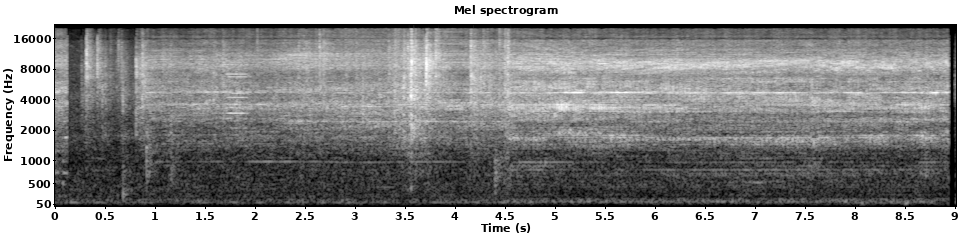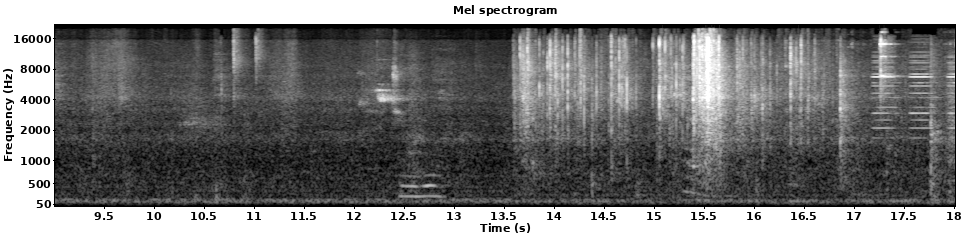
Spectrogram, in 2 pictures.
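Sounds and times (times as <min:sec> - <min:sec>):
electric clippers running: 0:00.0 - 0:09.0.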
